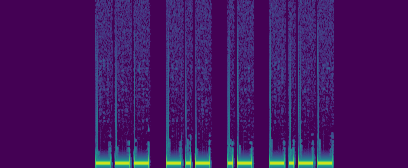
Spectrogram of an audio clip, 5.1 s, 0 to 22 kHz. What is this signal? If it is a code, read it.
Morse code, heard as a keyed tone, about 20 wpm, 700 Hz. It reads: OKAY
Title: 258 Lesson 42c - Words 16-20wpm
